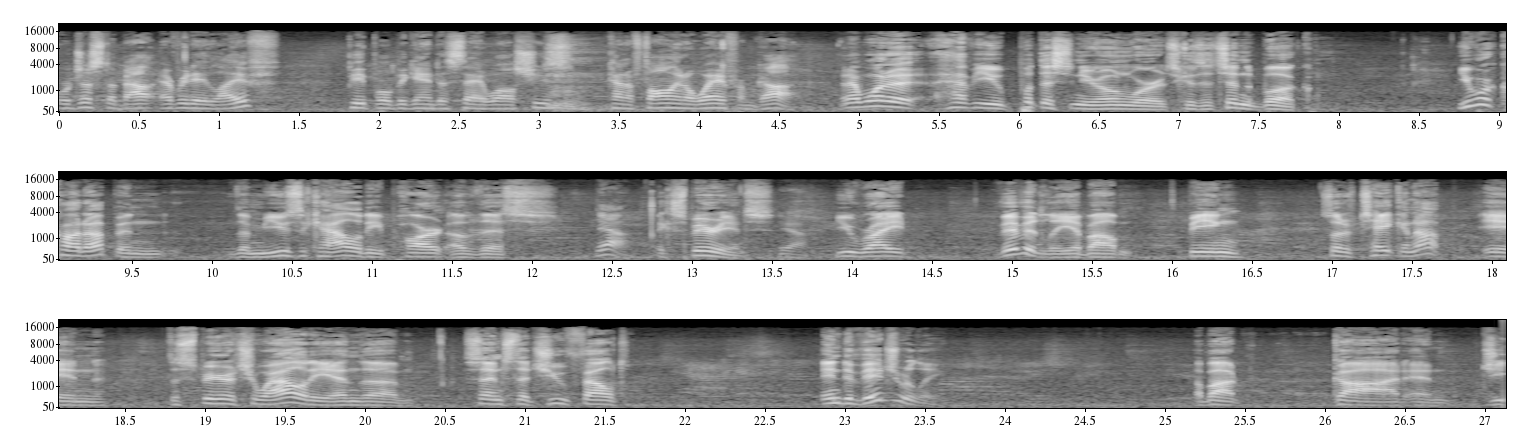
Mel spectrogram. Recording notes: This conversation was recorded on June 26, 2023 at The Roost food hall on Capitol Hill.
